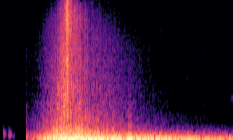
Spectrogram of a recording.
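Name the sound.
whoosh transition sound effect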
